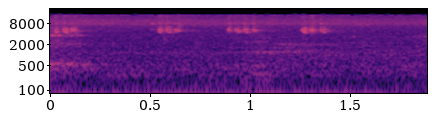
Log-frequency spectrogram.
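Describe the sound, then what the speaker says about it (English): Male crickets chirp in short bursts repeating at a steady, even pace, sounding close and clear over a constant low hum. "hear that chirping? That's the males."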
